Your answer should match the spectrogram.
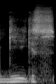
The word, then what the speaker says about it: Guix: it's I think it's Geeks right it's like to rhyme with Geese how is how is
